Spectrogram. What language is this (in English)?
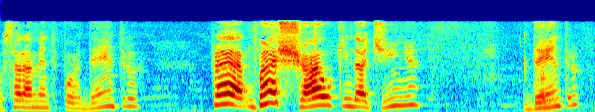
Portuguese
